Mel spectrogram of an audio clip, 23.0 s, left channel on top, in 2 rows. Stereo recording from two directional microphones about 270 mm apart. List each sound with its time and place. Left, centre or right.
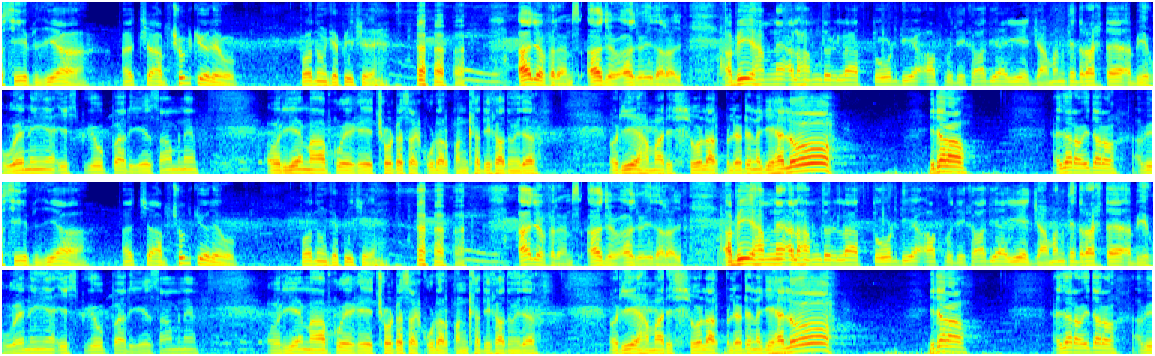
0.0 s speech: centre
7.6 s a man's voice: right
8.2 s speech: centre
10.0 s a man's voice: centre
10.3 s a man's voice: centre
